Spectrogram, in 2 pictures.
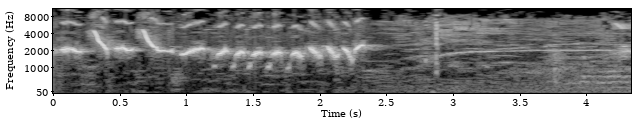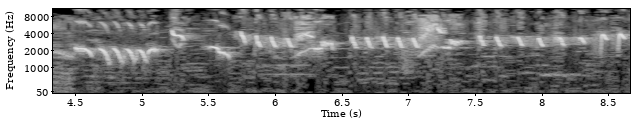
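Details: White-rumped shama from Medan singing a training song for other birds; rapid repeated trills and chattering notes in long runs, a drawn-out whistle in the middle, and a varied high fast phrase at the end.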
